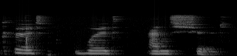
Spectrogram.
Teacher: the L just contributes to the vowel sound in could, would, and should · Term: silent L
